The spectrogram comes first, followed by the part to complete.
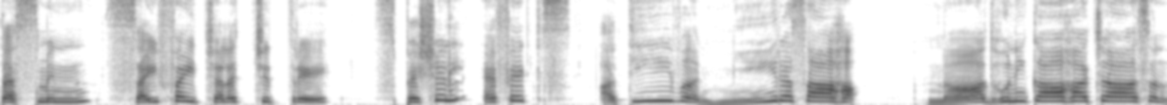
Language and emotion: Sanskrit, disgusted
